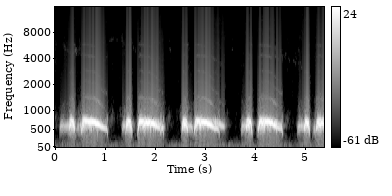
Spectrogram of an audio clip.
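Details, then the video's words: Spotted dove cooing in the thổ bầu style, used for trapping and training decoy birds: phrases of a short low coo followed by a longer descending coo, about five phrases at steady intervals, clean with no other sounds. "Tiếng chim cu gáy giọng thổ bầu chuẩn âm mới nhất, kích bổi,đi bẫy, tập mồi"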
